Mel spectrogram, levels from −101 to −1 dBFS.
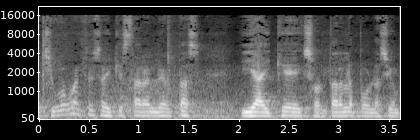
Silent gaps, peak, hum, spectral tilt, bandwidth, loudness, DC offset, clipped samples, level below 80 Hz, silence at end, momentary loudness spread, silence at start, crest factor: none; 0 dBFS; none; -6.5 dB/octave; 16 kHz; -17 LUFS; under 0.1%; under 0.1%; -42 dBFS; 0 s; 10 LU; 0 s; 16 dB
